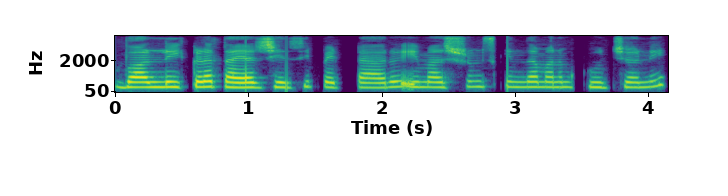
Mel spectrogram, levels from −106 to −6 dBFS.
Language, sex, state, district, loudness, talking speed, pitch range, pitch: Telugu, female, Telangana, Karimnagar, -17 LUFS, 160 wpm, 265-280 Hz, 270 Hz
